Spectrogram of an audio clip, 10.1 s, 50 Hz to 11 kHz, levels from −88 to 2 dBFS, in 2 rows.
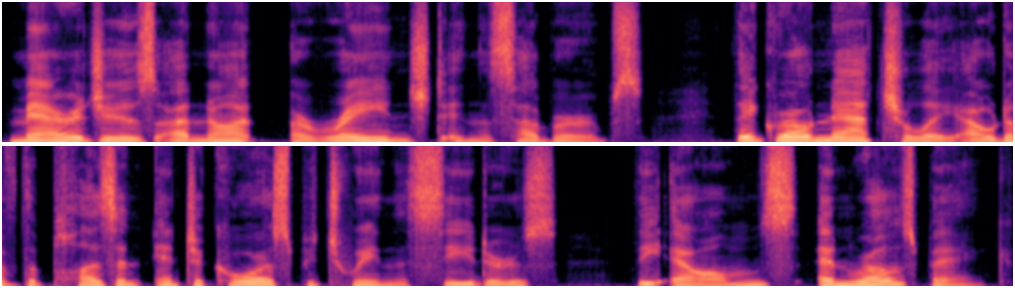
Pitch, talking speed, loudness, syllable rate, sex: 195 Hz, 135 wpm, -18 LUFS, 4.3 syllables/s, female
